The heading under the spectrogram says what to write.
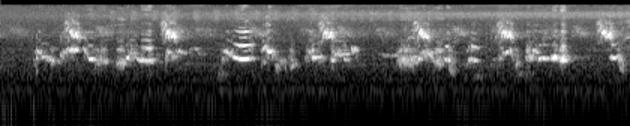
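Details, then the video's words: Juvenile Australian magpie rehearsing its song in bursts of mellow, gurgling warbles broken by brief pauses, mixing bubbly phrases with a few clear whistled notes. "Baby Magpie Warming Up"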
